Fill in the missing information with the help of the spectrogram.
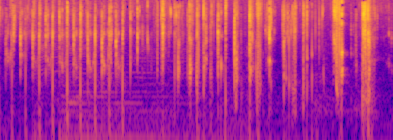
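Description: A dog laps up water in quick, wet, clicking slurps that come in an irregular stream, growing a little louder and splashier toward the end. No one speaks.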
